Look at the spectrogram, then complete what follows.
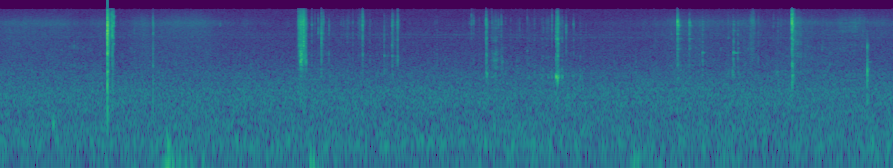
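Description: Eggs frying in a thin metal camp pan over a gas-cartridge stove: a faint sizzle under scattered sharp pops and crackles, about one every second or so. A second egg is cracked and dropped into the pan near the middle.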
